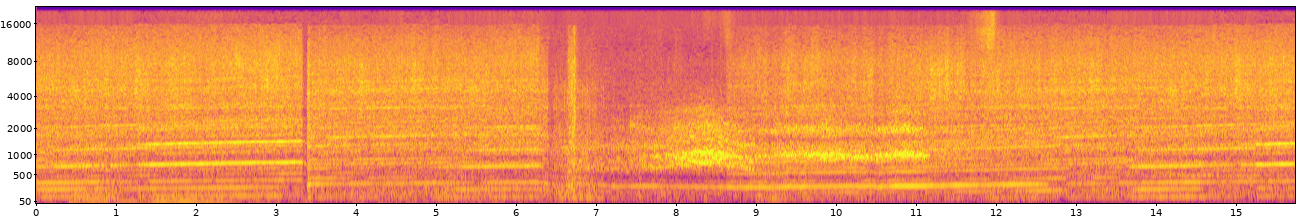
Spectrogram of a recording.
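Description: A Porsche Cayman Gr.4 races at Laguna Seca in Gran Turismo Sport, its engine a sustained, rising and falling whine that dips as the car shifts, with a burst of tire squeal through a corner midway.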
